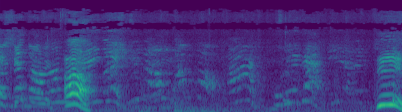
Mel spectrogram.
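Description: Several people's voices talking and calling out, with some high-pitched voices; a loud falling call just before a second in and another loud call near the end.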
